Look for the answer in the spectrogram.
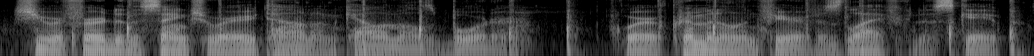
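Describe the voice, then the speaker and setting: A man narrating a first-person noir-style audio drama in a wry, deadpan manner. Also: extremely low pitch, fast talker, background noise.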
